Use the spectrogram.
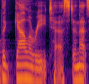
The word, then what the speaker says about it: Galleri: So, I'm going to talk about one such test called the gallery test and that's spelled g a l l e r i.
